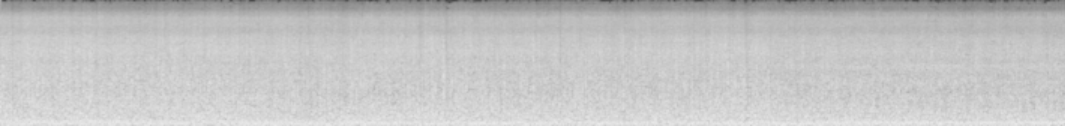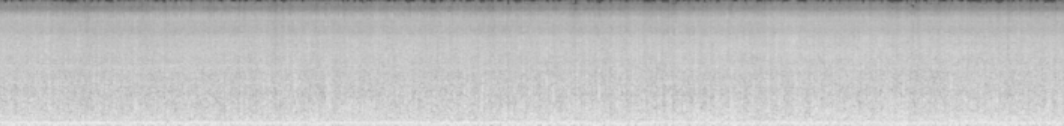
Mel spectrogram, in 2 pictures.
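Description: Moto Guzzi Griso's V-twin engine running steadily at road speed, with wind noise on the microphone.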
